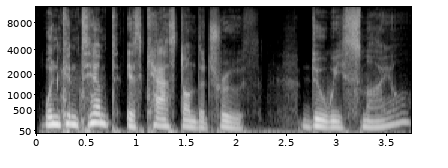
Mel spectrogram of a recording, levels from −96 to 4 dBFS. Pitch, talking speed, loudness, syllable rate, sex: 140 Hz, 160 wpm, -19 LUFS, 3.8 syllables/s, male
